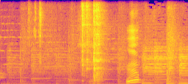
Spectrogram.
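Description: A few sharp metal clinks from kitchen tongs and an air fryer's lid being handled as the lid is brought down over the basket, with background music underneath.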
